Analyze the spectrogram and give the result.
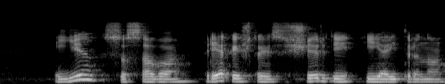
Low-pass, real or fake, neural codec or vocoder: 7.2 kHz; fake; codec, 16 kHz, 16 kbps, FunCodec, trained on Chinese and English, 50 frames a second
